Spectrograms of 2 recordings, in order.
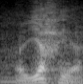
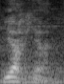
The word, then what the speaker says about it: Yahya: Yahya. Yahya.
